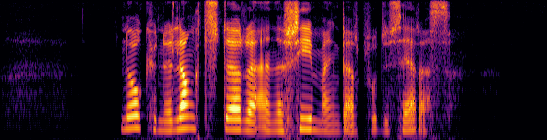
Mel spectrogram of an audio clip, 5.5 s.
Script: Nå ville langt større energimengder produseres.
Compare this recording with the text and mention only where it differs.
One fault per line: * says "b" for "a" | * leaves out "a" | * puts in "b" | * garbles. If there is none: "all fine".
* says "kunne" for "ville"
